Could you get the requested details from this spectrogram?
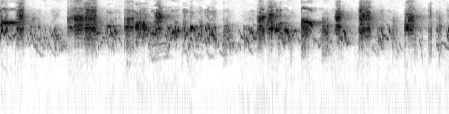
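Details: Budgies keep up a busy, harsh chatter of rasping squawks and rapid twittering chirps in short overlapping bursts, loud and high-pitched throughout.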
